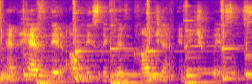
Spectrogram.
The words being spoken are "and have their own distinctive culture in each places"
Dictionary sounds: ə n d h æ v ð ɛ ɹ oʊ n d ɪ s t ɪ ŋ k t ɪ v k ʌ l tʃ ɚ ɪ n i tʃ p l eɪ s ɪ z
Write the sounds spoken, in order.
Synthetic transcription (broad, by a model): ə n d h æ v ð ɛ ɹ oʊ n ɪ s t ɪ k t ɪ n k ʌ l tʃ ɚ ɪ n i tʃ p l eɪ s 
